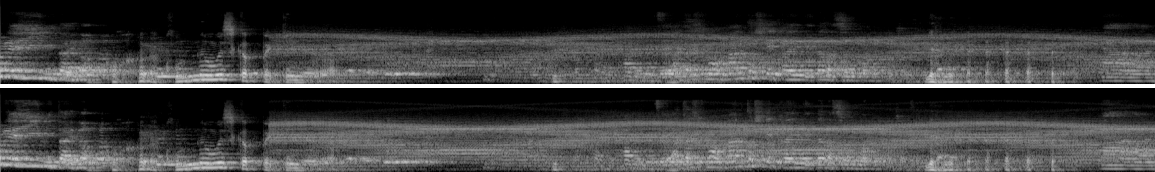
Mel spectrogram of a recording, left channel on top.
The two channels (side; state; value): both; normal; correlation 0.32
